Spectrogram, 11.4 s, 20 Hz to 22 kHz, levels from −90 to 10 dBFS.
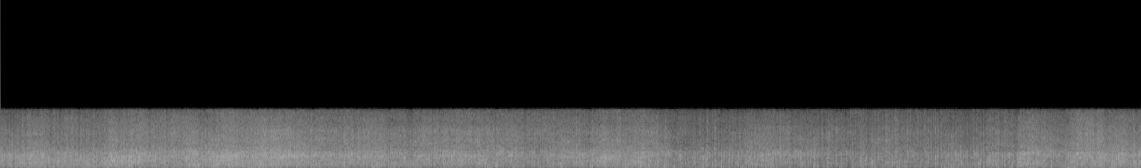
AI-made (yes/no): yes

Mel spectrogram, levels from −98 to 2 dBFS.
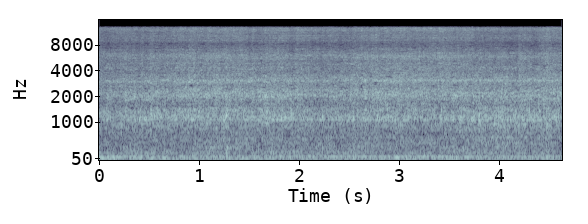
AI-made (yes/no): no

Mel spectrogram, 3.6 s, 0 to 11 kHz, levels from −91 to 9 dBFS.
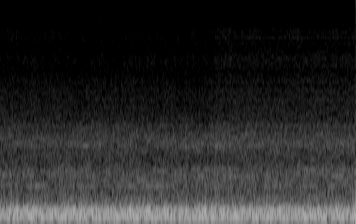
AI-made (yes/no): yes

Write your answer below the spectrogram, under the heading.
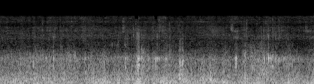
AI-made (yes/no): no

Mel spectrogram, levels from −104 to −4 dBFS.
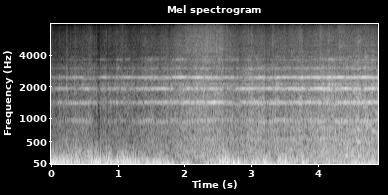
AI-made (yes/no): yes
